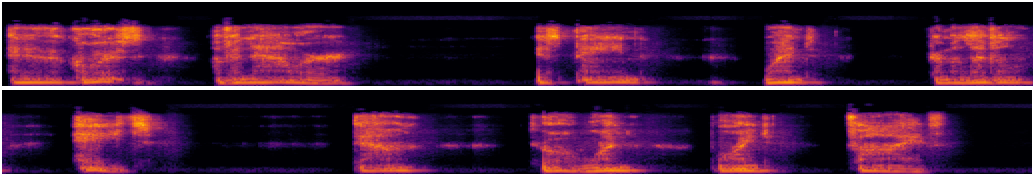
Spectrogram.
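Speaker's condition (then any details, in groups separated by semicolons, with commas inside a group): Vocal cord paralysis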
